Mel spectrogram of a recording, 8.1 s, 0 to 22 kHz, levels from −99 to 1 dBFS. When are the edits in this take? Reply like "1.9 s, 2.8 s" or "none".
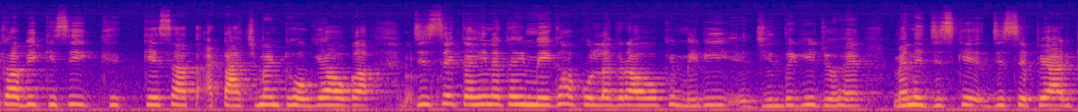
none

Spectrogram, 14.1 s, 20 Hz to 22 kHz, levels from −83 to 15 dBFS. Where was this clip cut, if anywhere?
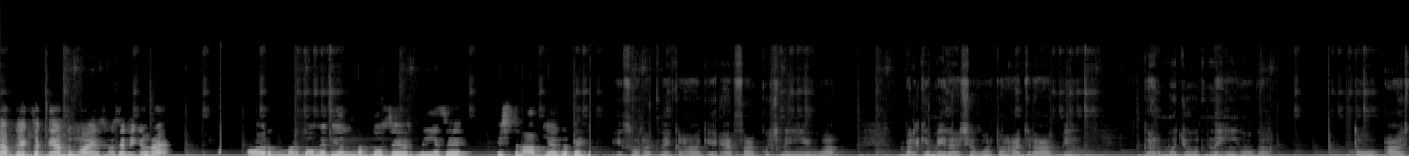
2.1 s, 5.9 s

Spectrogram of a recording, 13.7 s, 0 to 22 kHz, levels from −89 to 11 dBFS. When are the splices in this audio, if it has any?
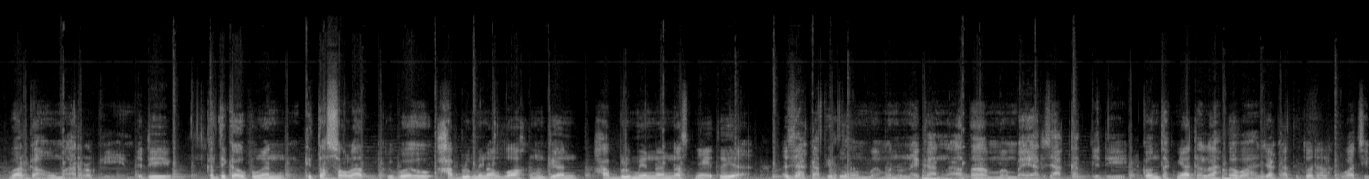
2.0 s, 3.8 s, 7.6 s, 11.4 s

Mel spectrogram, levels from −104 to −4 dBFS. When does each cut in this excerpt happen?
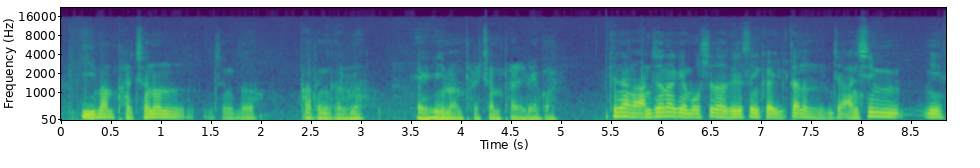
none

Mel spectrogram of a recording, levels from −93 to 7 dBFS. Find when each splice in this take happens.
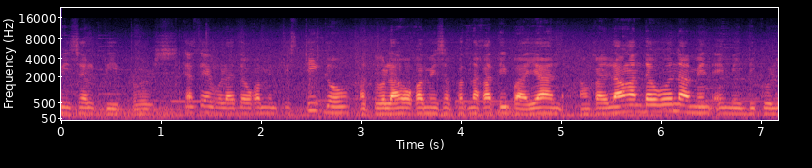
1.1 s, 2.9 s, 5.1 s

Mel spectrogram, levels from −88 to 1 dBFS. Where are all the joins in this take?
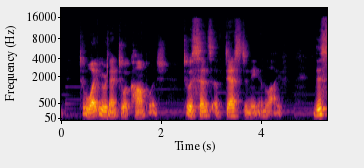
0.9 s

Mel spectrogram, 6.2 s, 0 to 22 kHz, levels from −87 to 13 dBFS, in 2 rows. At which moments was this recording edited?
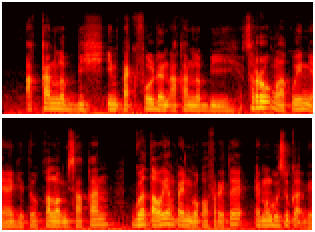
2.3 s, 4.2 s

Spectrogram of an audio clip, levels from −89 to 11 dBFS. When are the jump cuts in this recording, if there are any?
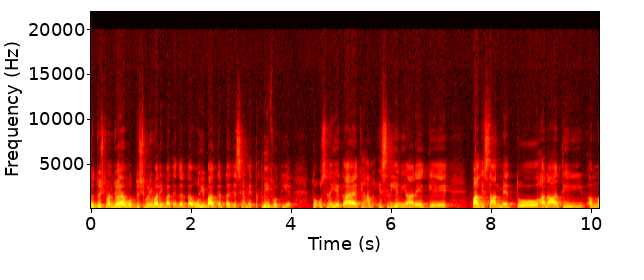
none

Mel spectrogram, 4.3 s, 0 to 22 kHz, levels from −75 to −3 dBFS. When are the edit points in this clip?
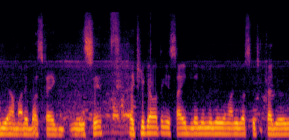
none

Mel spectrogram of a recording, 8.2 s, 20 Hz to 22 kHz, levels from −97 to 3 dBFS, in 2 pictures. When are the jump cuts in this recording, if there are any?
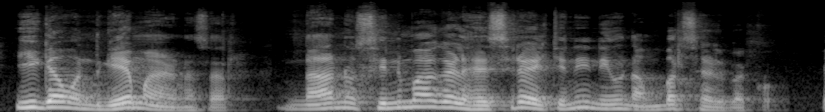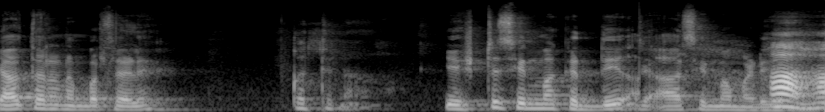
none

